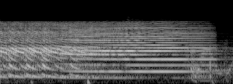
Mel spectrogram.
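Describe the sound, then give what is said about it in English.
A loud, sustained air horn blast with a bright, brassy, harmonic-rich tone, holding steady for about two seconds before cutting off abruptly; no voices accompany it. “Let me sound that alarm.”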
